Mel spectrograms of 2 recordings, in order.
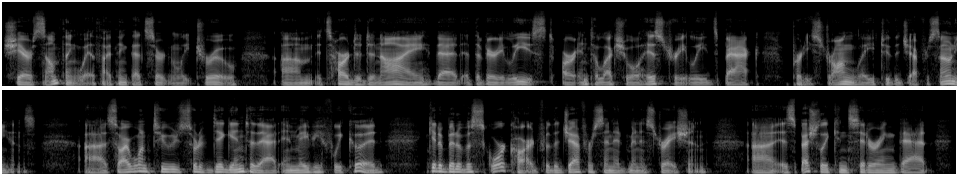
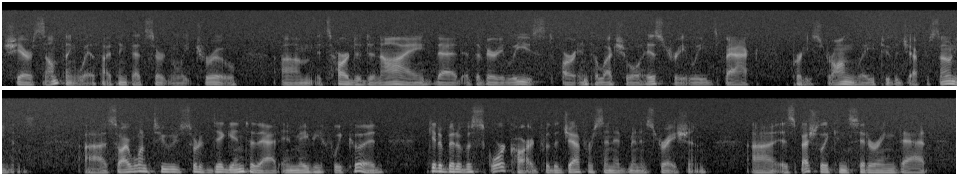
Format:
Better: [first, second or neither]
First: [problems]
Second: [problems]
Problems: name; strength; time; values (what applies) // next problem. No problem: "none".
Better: first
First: none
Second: hiss; loud; throughout; 4 dB below the speech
